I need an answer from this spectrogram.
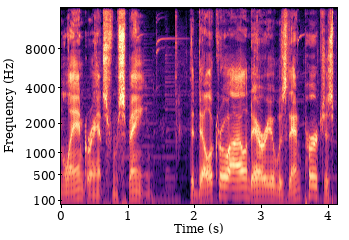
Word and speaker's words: Delacroix: We reach the community of Delacroix, and yes, that's how it's pronounced by the locals, despite how Bob Dylan pronounced it in one of his famous songs.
